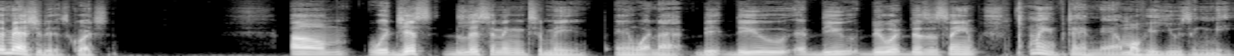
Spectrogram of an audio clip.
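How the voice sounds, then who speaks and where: A man speaks in a plain, everyday voice at a medium pitch, with lively intonation and a moderate pace. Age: 40s. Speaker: comedian and podcaster. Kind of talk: casual chat.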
